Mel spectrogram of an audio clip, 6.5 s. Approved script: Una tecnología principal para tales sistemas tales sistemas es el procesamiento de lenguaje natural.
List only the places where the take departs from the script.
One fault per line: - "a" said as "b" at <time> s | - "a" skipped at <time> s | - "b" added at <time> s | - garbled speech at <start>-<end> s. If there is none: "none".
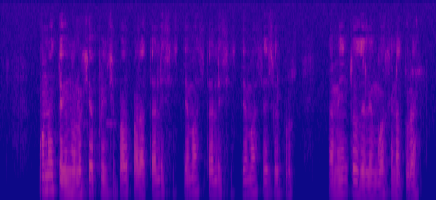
none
